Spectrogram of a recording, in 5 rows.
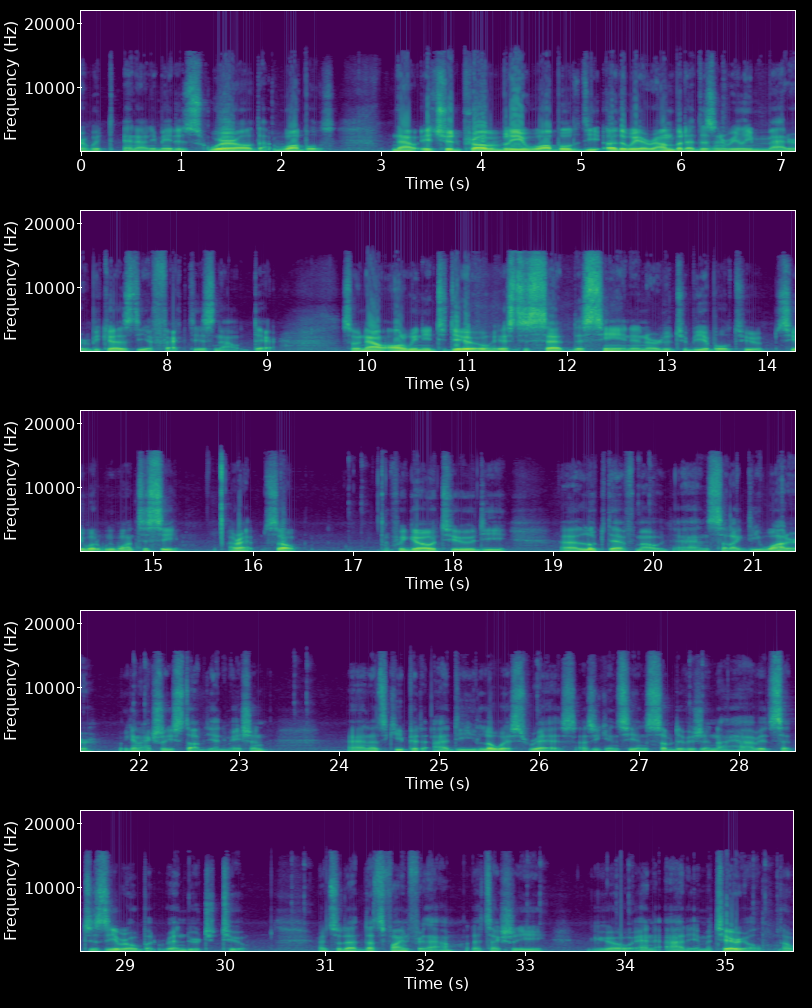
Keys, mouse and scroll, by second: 6.3 KP_0, 7.6-9.3 scroll down 2, 17.0 click, 19.8 click, 22.0 click, 23.6 click, 25.8 click, 27.5 click, 30.7 click, 33.0 click, 33.9 click, 35.3 click.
